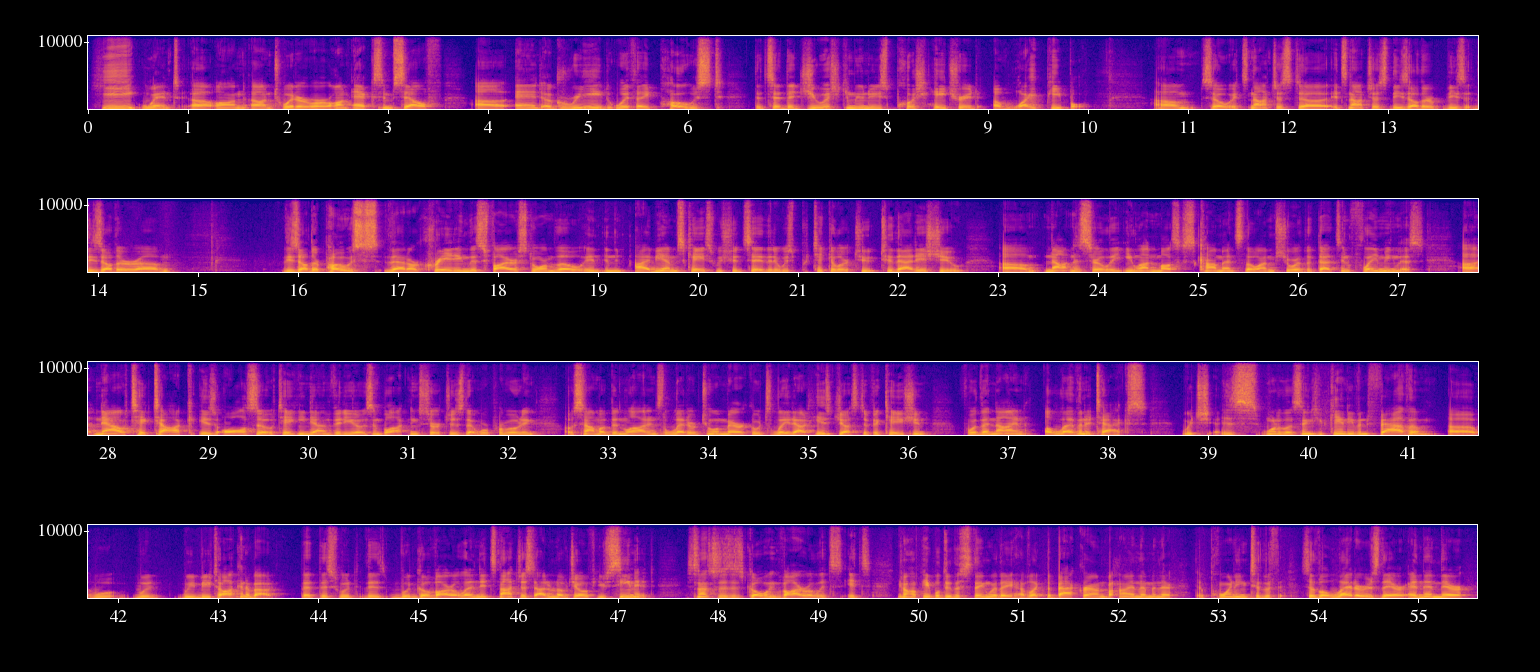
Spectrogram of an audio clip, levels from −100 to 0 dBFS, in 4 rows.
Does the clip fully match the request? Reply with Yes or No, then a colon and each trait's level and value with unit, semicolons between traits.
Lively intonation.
No: average, 2.8 semitones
